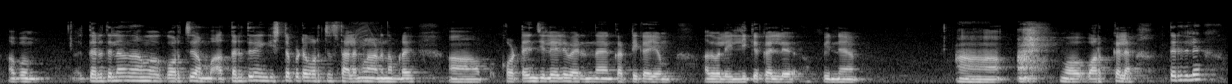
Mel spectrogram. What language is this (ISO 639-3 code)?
mal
